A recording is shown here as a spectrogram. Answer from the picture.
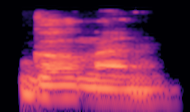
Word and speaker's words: Ghoman: If we look at the etymology of the word human, it derives from the Indo-European word goman, that's spelled Ghoman, which means of the earth or earthling.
